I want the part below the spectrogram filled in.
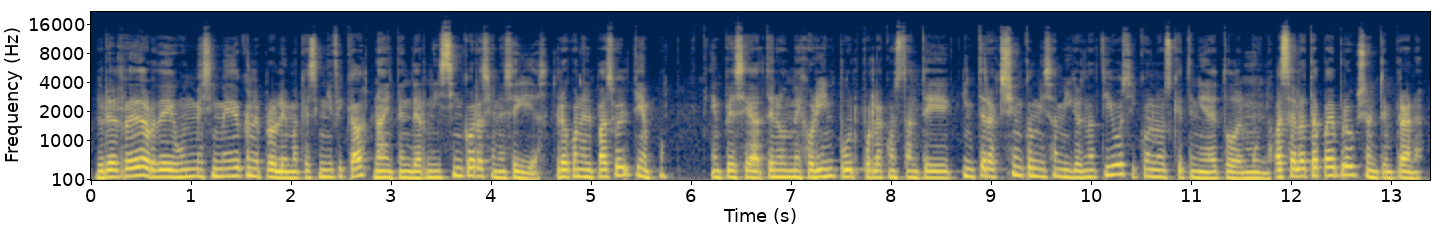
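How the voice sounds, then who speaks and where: A man reading a first-person account aloud for a student project, quick and earnest with small pauses. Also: fairly high pitch, fairly even intonation, a little mellow. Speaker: student presenter.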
